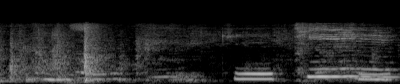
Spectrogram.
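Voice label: "zip", spoken word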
